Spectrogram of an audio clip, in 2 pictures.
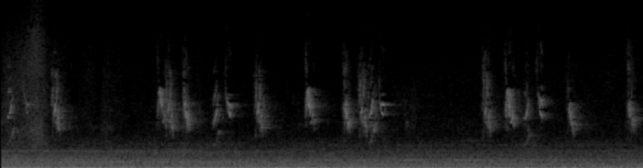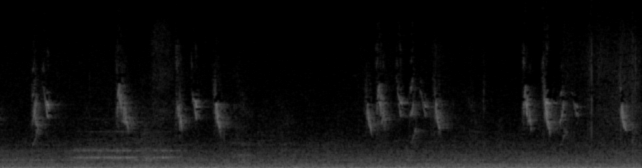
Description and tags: Short clip on my iPhone of chickadees in a tree on my street in Vancouver. Skytrain is way off in the distance briefly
